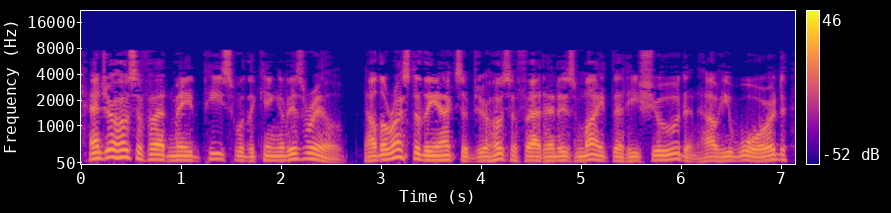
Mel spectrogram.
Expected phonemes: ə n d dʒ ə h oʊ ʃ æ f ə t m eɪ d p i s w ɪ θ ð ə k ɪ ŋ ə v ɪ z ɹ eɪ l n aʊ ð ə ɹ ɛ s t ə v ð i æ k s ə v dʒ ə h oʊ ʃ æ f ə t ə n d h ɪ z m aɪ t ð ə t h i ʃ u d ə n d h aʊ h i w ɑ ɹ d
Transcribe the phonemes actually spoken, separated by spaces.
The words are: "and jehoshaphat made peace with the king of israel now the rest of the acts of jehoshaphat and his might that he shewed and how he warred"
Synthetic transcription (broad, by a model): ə n dʒ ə h oʊ s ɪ f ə t m eɪ d p i s w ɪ ð ə k ɪ ŋ ə v ɪ z ɹ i l n aʊ ð ə ɹ ɛ s t ə v ð i æ k s ə v dʒ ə h oʊ s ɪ f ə t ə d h ɪ z m aɪ t ð ə t h i ʃ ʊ d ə n h aʊ i w ɑ ɹ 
